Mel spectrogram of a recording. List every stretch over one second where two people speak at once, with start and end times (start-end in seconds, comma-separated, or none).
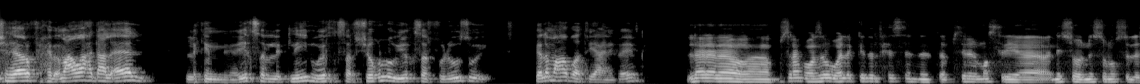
none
